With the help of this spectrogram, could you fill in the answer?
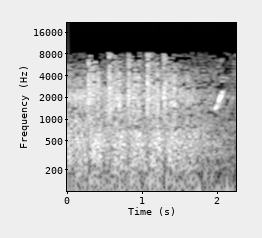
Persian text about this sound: این تصاویر وضعیت دیروز یاسوج مرکز استان کهگیلیه و بویر احمد را نشان می‌دهد. حضور سنگین نیروهای امنیتی بعد از این ناآرامی‌ها و برخورد نیروهای امنیتی با معترضان که در پی انتخابات شورای شهر یاسوج پیش آمد. در این تصاویر صدای تیراندازی هم به گوش می‌رسد.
